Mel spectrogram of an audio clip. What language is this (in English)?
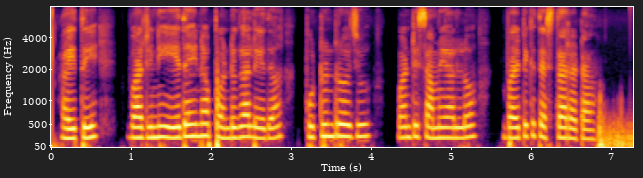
Telugu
